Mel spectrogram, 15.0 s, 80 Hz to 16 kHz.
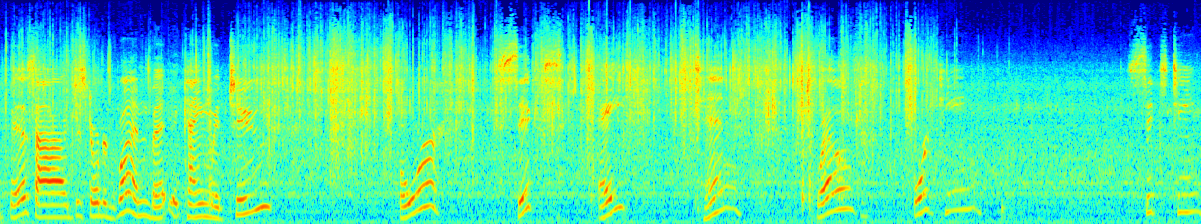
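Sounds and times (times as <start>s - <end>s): plastic bags crinkling: 0.0s - 12.6s.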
